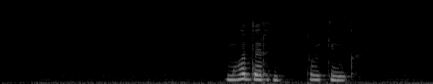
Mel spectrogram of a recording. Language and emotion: Russian, neutral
